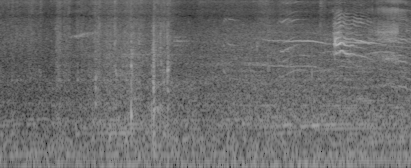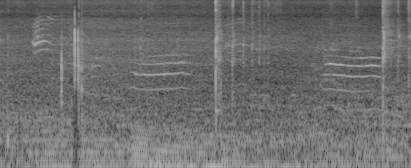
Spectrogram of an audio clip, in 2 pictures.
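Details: Stray cats living around the stalls and alleys of a local market, being fed; several thin, drawn-out meows with rising and falling pitch over a heavy wash of market noise and a few sharp clatters.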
